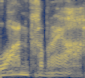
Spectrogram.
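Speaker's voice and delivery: put-on slow, grand Spanish accent on Juan Cabrera; mock Spanish accent; Spanish name rolled out. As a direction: announce the name like a telenovela.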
